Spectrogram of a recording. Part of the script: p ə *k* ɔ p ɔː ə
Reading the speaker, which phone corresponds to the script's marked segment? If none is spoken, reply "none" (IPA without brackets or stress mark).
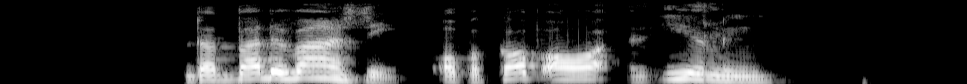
k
